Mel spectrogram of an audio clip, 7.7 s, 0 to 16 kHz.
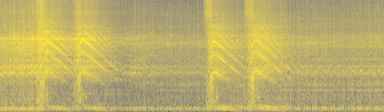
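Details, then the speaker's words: Honda VFR800FI Generation 5 idling after a replacement throttle body with working wax idle units was fitted; two pairs of quick throttle blips fall straight back to a steady, even idle with no hunting, idle now spot on. "You can hear the idle now sits absolutely spot on. You can now get on with restoration. Absolutely spot on."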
